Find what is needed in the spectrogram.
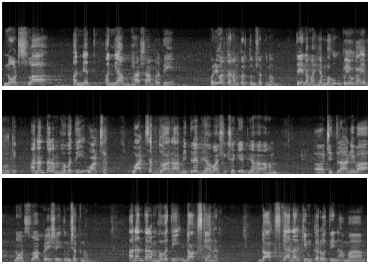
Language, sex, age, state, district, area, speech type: Sanskrit, male, 18-30, Karnataka, Uttara Kannada, rural, spontaneous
